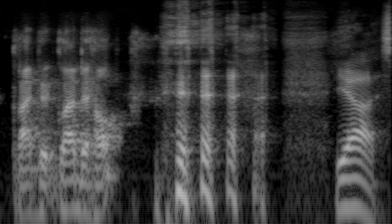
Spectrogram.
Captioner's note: laughing softly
